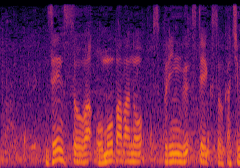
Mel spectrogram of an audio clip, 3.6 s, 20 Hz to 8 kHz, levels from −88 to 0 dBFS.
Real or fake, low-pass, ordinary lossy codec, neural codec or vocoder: real; 7.2 kHz; none; none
